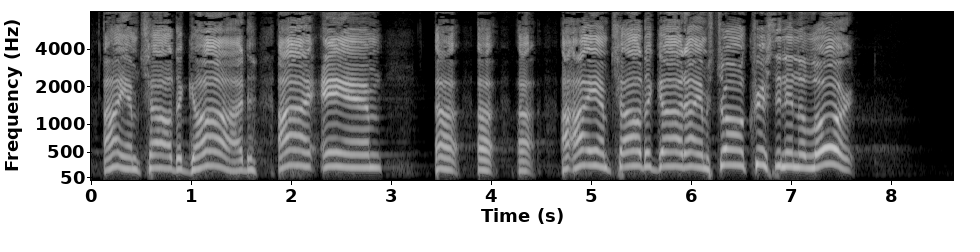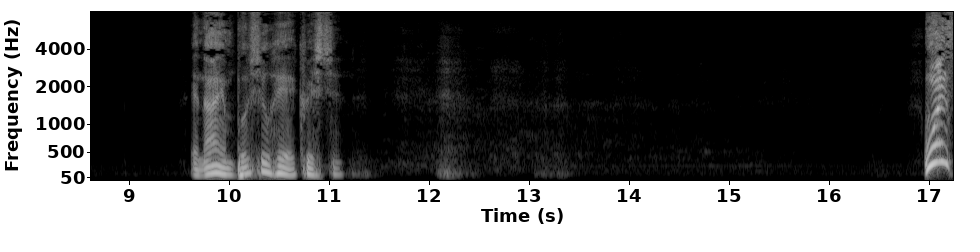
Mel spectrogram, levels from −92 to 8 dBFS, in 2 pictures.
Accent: American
